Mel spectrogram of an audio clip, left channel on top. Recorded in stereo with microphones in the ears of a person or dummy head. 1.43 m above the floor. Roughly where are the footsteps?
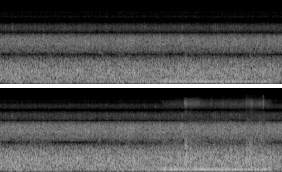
Right.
